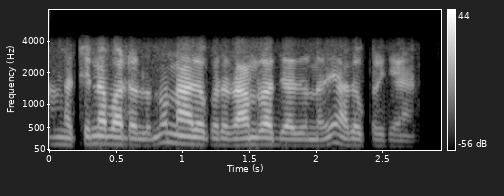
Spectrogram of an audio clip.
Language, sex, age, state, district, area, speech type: Telugu, male, 18-30, Telangana, Mancherial, rural, conversation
